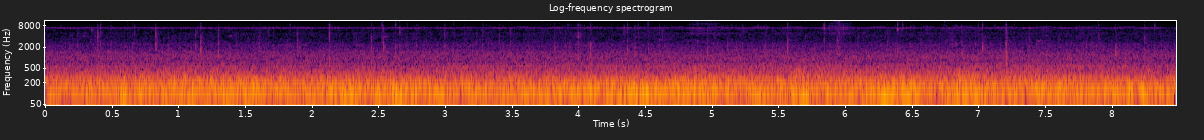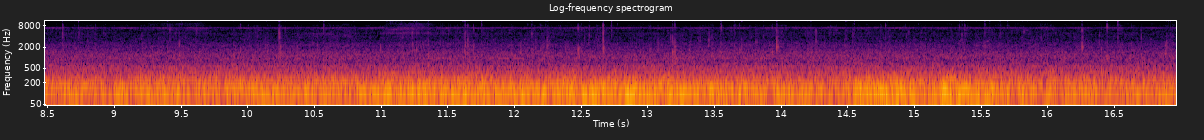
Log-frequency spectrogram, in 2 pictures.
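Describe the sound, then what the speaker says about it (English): Rain pours steadily during a Houston, Texas thunderstorm while a low, continuous rumble of thunder rolls underneath. The roar stays dense and even with no single sharp crack, and no one speaks. "Pretty intense thunder, or consistent."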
